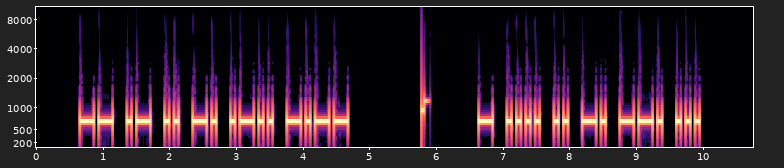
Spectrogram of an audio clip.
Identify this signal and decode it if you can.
Morse code, heard as a keyed tone, about 17 wpm, 700 Hz. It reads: MAINLY THINGS
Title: Sentences from Top 1400 Words - New Word Drill Alt - 17wpm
